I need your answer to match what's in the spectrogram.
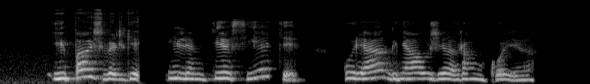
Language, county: Lithuanian, Utena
